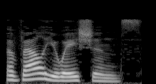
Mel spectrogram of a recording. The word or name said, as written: evaluations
